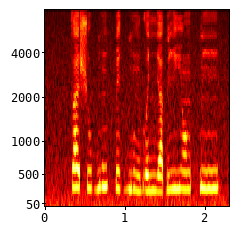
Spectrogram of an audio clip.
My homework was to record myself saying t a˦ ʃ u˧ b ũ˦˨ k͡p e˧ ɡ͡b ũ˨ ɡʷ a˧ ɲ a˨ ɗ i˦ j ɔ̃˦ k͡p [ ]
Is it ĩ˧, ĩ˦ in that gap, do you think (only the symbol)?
ĩ˦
